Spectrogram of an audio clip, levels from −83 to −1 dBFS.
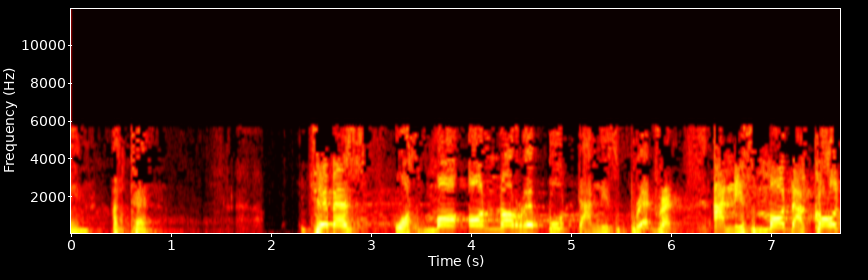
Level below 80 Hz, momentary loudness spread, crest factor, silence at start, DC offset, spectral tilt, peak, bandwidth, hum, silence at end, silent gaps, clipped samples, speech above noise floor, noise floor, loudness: -62 dBFS; 11 LU; 18 dB; 0 s; under 0.1%; -7 dB/octave; 0 dBFS; 6 kHz; none; 0 s; none; under 0.1%; 37 dB; -55 dBFS; -18 LUFS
